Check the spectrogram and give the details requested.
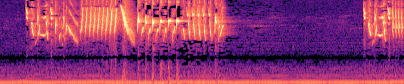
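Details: European goldfinch, called Noir, singing a flawless khalwi-style song: fast, high, twittering phrases with buzzy trills and a downward sweep, a pause, then a fresh burst of tinkling notes near the end.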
